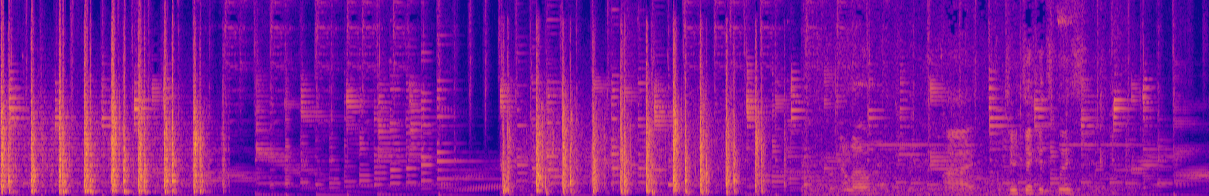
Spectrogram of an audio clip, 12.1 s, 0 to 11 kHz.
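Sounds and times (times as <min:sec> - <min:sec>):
running footsteps: 0:05.0 - 0:08.0.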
